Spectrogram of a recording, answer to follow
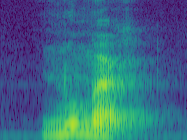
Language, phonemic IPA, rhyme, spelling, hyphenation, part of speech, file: Dutch, /ˈnumər/, -umər, noemer, noe‧mer, noun, Nl-noemer.ogg
- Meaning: 1. the denominator, the number or expression written below the line in a fraction, by which the numerator above is to be divided 2. a term, moniker, name 3. a word in the nominative case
